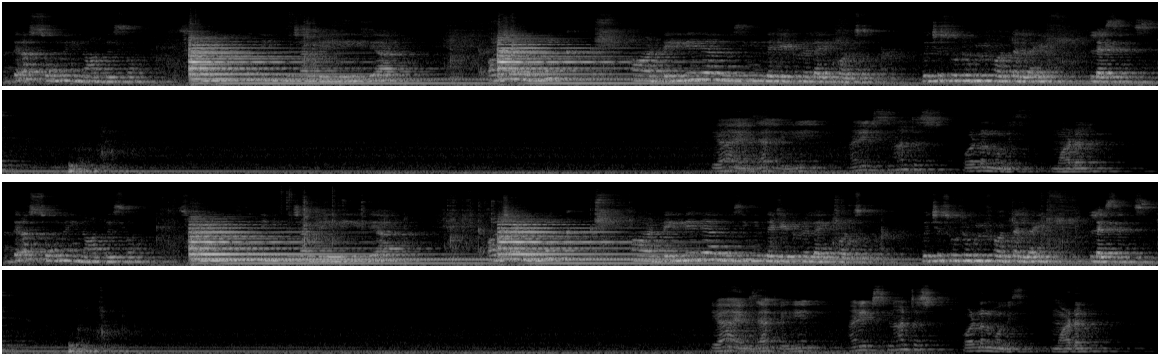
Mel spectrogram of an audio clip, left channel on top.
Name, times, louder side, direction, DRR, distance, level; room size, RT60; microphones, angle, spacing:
voice 1, 0.0-1.4 1.8-4.0 4.8-5.5 6.2-8.7 9.2-10.6 10.9-11.4, equal, 10° right, -5 dB, 6.2 m, -31 dB
sound 1, 0.8-2.3 2.7-6.4 6.7-6.8 7.6-11.6 12.3-12.8, right 2 dB, 40° right, 4.0 m, -50 dB
sound 2, 1.5-20.6, right 1 dB, 50° left, 2.5 m, -33 dB
voice 2, 18.6-19.7 20.0-22.5, right 3 dB, 70° right, 1 dB, 1.6 m, -43 dB
20.0 x 10.5 x 5.0 m, 1.2 s
head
